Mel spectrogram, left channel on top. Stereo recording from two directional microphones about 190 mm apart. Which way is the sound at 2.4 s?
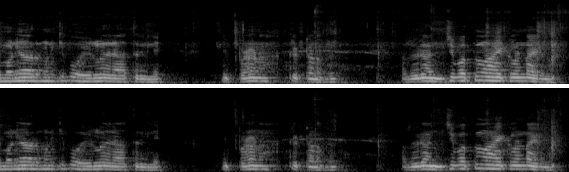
30° right (ahead or behind).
